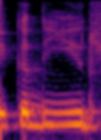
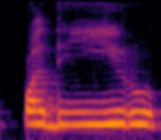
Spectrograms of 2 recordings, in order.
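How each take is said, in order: First: قدیر cut off sharply on the ر, no vowel; abrupt stop. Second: قدیرو ending with a faint u sound after the ر; rawm stop. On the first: Teacher showing the wrong way, abrupt clipped stop. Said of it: "بس بالکل ٹھک کر کے را پہ ہم وقف نہیں کر دیں گے". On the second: Teacher showing the right way, faint u on the ر. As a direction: let a trace of u sound on the ر of قدیرو. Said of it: "را کو تھوڑی سی پیش کی آواز دیں". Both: Shown as a demonstration.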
